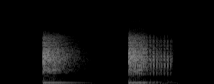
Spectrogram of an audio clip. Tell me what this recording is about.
flstudio random actions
